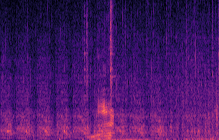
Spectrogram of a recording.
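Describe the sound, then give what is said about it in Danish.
A pirate ship's engine cranks and catches with a rising whine, then settles into a low, steady rumble that continues fairly loud. “Tag nu en sodavandsgløk, så tænder jeg for motoren.”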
